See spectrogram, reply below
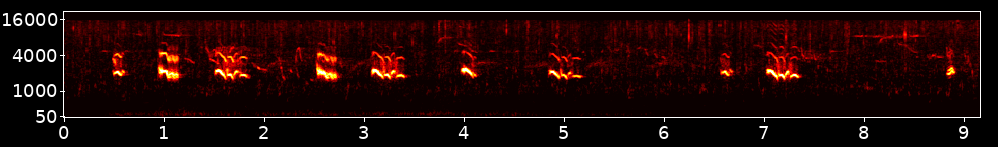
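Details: Mountain bluebird giving quick, burry warbled notes in rapid succession, then sparser phrases, with a steady low rumble underneath during the first part that later stops.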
